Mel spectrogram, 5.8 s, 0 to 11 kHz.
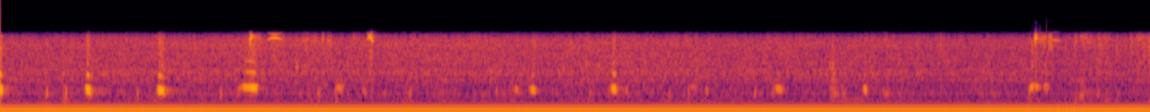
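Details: Newly hatched barred owlet in Florida, hatched around 6am and eating its second meal with gusto at 10am on 19 February 2015; short, soft, squeaky peeps at irregular intervals over a steady low hum.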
